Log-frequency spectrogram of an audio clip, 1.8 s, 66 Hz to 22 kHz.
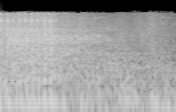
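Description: Rifle fire in the video game X-Com 2: War of the Chosen, a dense burst of gunfire that fills the short span at steady loudness with no pause between reports.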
